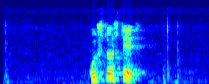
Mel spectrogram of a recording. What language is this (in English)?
Mari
